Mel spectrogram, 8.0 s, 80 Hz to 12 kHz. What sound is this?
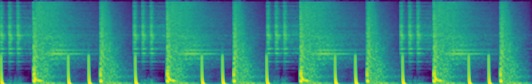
Deep Kick C 120bpm
Tags: deep bass drum 120 120bpm loop beats rhythm
My Music
deep, rhythm, beats, drum, 120bpm, bass, 120, loop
